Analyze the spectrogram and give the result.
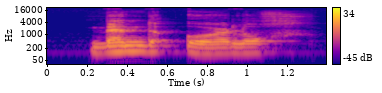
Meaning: a gang war
- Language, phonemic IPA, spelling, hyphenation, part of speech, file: Dutch, /ˈbɛn.dəˌoːr.lɔx/, bendeoorlog, ben‧de‧oor‧log, noun, Nl-bendeoorlog.ogg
